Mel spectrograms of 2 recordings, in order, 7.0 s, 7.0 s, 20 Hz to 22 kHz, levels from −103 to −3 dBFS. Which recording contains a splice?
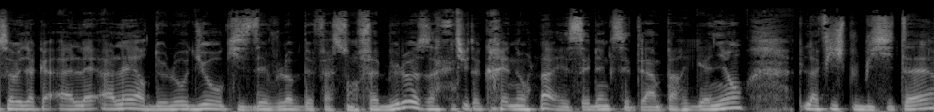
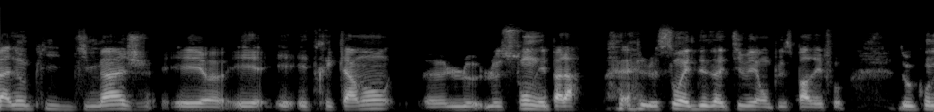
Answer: first; 3 cuts; at 1.1 s, 3.5 s, 4.4 s

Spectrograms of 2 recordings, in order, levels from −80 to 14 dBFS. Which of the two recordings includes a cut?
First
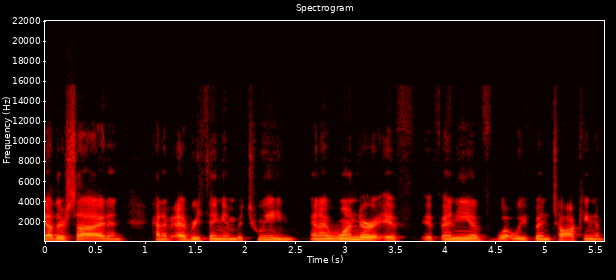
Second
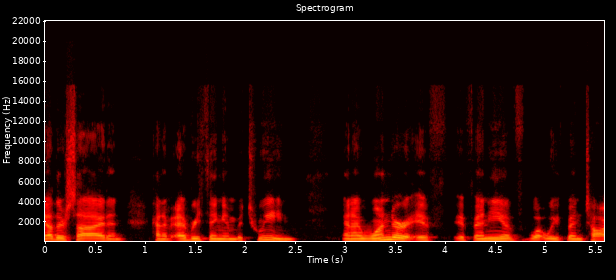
first; 1 cut; at 2.6 s

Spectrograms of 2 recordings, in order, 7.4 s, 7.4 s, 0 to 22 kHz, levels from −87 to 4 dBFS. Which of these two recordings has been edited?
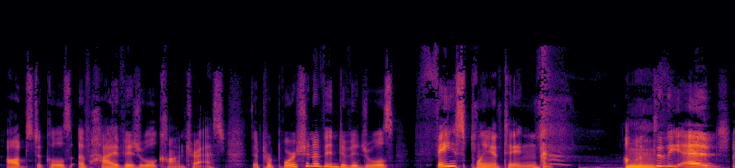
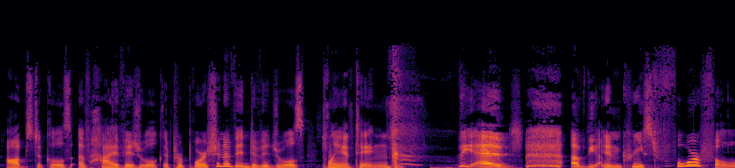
second; 4 cuts; at 1.6 s, 3.2 s, 4.6 s, 6.0 s

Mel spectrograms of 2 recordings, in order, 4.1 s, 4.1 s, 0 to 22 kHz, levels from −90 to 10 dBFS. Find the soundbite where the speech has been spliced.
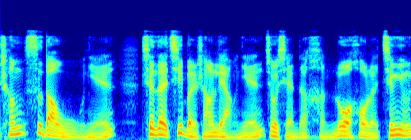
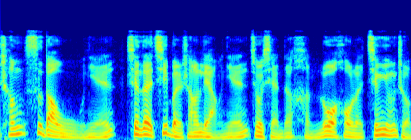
second; 1 cut; at 1.2 s

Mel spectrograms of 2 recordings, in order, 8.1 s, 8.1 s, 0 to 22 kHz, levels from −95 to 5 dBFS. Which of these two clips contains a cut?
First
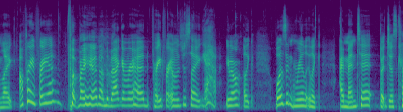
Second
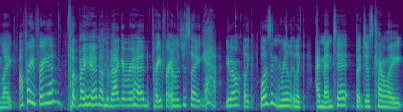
second; 2 cuts; at 5.1 s, 6.2 s

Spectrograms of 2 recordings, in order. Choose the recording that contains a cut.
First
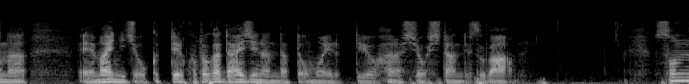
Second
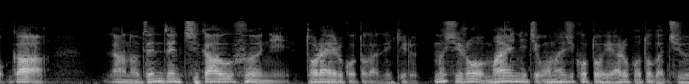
second; 1 cut; at 4.3 s

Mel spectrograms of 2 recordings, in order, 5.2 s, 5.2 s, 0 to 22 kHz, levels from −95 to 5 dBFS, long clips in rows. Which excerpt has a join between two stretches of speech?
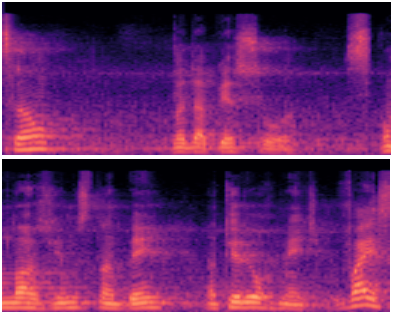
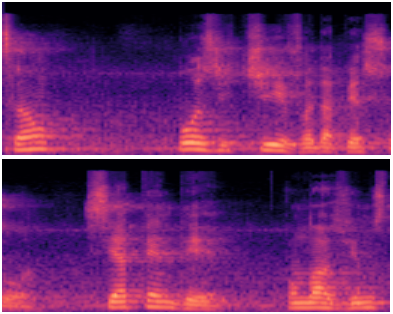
first; 2 cuts; at 1.1 s, 2.4 s

